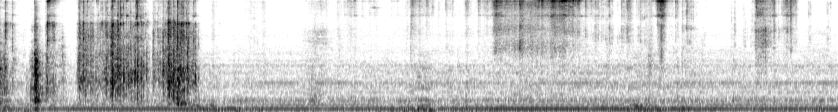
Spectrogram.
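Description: Quarters clinking and dropping inside a high-limit casino coin pusher machine, bursts of metallic jingling near the start and again later over a steady mechanical hum.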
